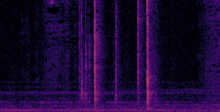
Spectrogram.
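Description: Plastic Lego bricks clicking as they are handled and pressed together: four sharp clicks in the second half, the last the loudest, over background music with steady tones.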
